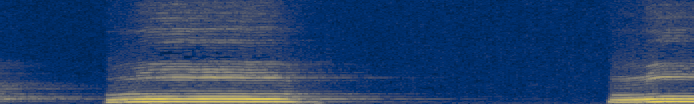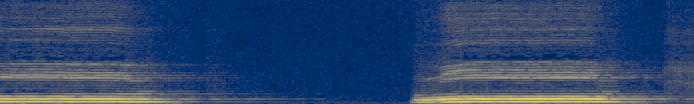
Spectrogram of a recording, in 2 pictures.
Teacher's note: دونوں ہونٹوں کے خشک حصہ سے میم ادا ہوتا ہے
